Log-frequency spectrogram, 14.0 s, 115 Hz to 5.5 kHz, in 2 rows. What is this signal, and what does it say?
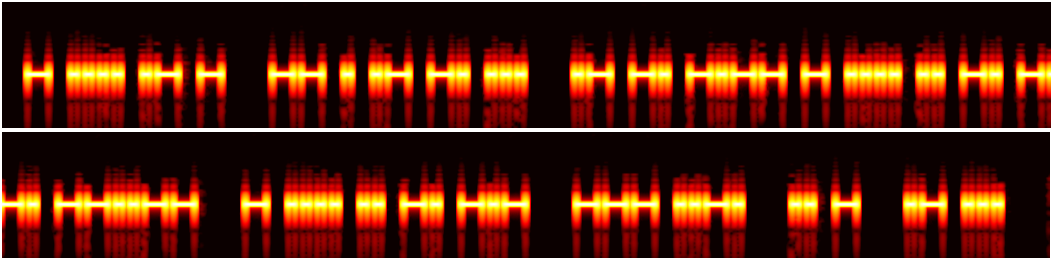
Morse code, heard as a keyed tone, about 25 wpm, 600 Hz. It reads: THAT MEANS ANYTHING, THINK OF IT AS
